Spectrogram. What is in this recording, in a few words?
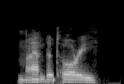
"mandatory", English; adjectives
